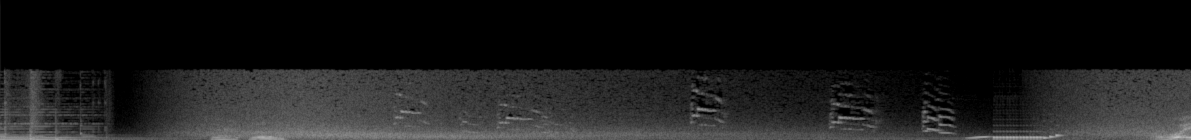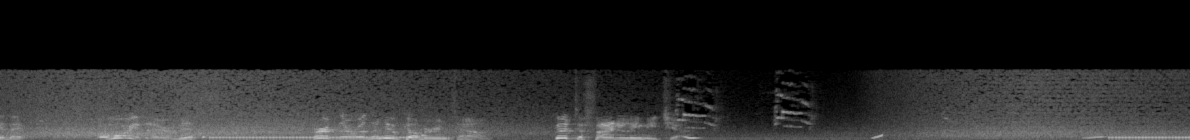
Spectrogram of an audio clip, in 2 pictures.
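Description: Gentle ocean waves wash steadily.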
